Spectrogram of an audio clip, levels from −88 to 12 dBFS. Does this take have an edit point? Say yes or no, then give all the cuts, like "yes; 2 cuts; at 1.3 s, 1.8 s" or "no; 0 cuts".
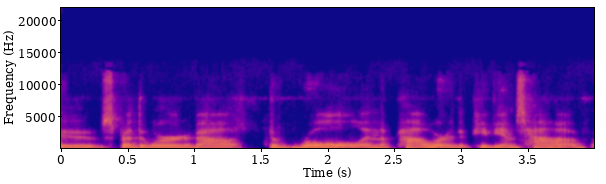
no; 0 cuts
